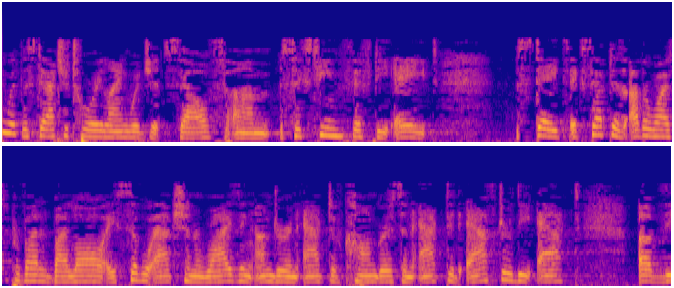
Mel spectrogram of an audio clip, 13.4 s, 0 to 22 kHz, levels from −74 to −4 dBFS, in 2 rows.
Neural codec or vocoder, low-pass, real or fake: none; 7.2 kHz; real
